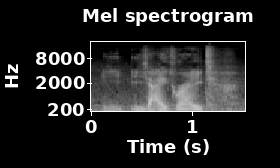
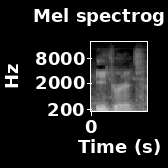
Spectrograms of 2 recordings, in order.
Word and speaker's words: Ygritte: When I first saw her name, I thought it was like pronounced Ygritte or Ygritte, but it's pronounced Egret, like egret, like the bird.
